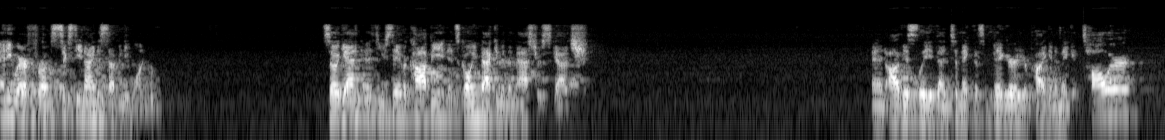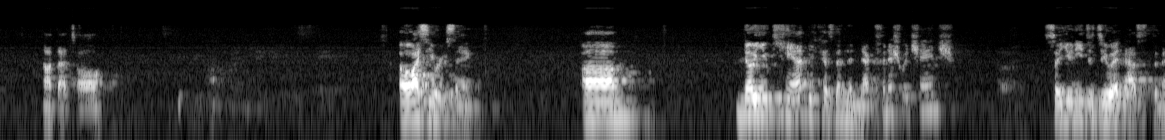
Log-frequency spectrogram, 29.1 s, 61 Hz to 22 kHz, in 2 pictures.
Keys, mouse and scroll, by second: 2.6 click, 6.0 right click, 6.9 click, 8.1 alt+n, 9.1-10.6 scroll down 1, 10.6 click, 13.8 click, 14.7-15.4 scroll up 1, 16.7 ctrl+z, 16.9-17.5 scroll down 1, 18.2 click.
